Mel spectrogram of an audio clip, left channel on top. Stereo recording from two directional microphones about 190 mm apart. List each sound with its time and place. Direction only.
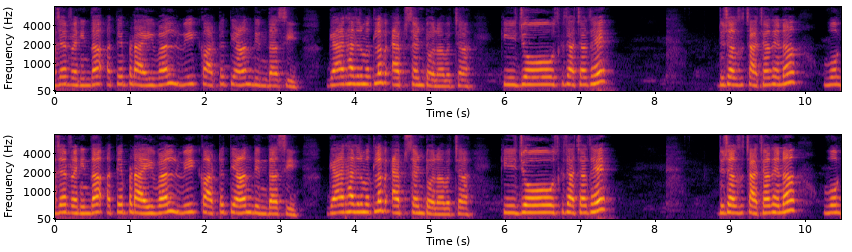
0.0 s a woman's voice: 20° right (ahead or behind)
8.8 s a woman's voice: 20° right (ahead or behind)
